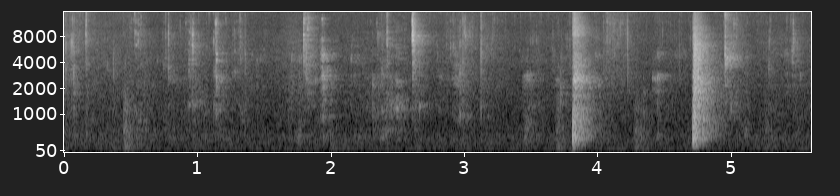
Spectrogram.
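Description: Close-up eating sounds of someone biting into and chewing a crispy fried pork chop: scattered small crunches and mouth clicks, with two louder crunches about four seconds in.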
